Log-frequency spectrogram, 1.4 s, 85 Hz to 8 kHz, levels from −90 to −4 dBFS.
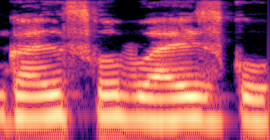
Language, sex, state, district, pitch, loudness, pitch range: Hindi, female, Uttar Pradesh, Muzaffarnagar, 175 Hz, -12 LUFS, 165-185 Hz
